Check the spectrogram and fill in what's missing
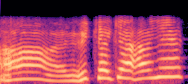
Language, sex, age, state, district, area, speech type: Assamese, male, 60+, Assam, Dhemaji, rural, conversation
